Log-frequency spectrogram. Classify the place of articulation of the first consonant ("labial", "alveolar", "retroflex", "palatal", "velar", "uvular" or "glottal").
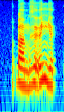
labial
